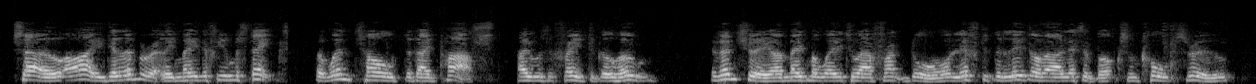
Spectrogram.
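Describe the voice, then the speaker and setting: With a Cornish accent, a woman speaks at a moderate pace in a fairly low pitch. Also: fairly even intonation. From Cornwall, England. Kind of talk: memoir reading.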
